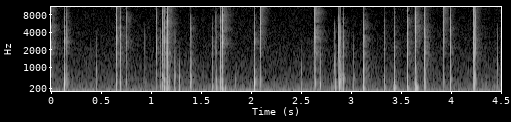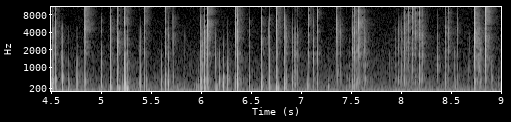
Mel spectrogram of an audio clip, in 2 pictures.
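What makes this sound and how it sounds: A small, full, heart-shaped plastic konjac jelly cup with a film lid is held close to the microphone and crinkled, squeezed and picked at with fingers and nails. This produces a rapid, irregular stream of sharp, bright plastic crackles and clicks, with a brief rustling crinkle near the end. A faint low hum sits steadily underneath.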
